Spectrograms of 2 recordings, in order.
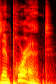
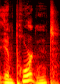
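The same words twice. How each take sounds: First: The word is said in a Cockney-like way. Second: The word is said in a standard way.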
